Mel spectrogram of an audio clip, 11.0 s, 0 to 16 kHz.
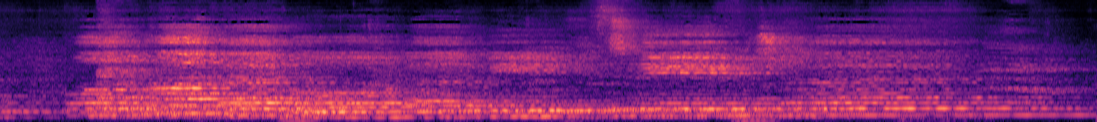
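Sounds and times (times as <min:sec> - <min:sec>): chanting with held notes: 0:00.0 - 0:10.9.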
